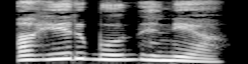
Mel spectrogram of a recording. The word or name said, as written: ಅಹಿರ್ಬುಧ್ನ್ಯ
